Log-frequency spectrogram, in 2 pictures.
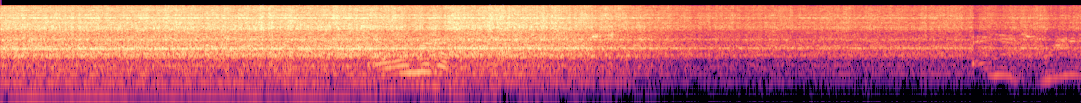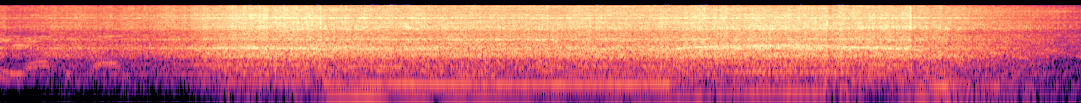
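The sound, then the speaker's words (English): A blender blending poop water runs loudly with a steady, buzzing motor whir, eases to a lower, quieter hum midway, then revs back up to full power before cutting off. Faint voices may sound beneath it. “And we are going to, uh, we're going to go ahead and blend it.”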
